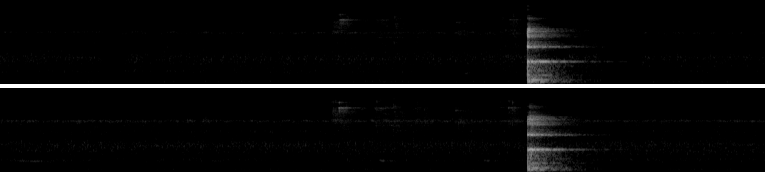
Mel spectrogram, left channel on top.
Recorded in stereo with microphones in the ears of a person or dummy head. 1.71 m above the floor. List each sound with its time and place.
3.3 s keys jangling: 15° right (ahead or behind), 1.8 m
5.3 s a scream: 35° left (ahead or behind), 0.8 m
